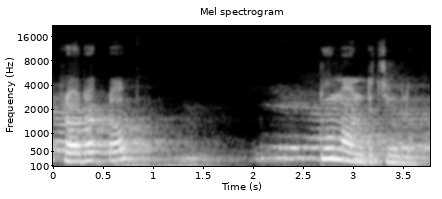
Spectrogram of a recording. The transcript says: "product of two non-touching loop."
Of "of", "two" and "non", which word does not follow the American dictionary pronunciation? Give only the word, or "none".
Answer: of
